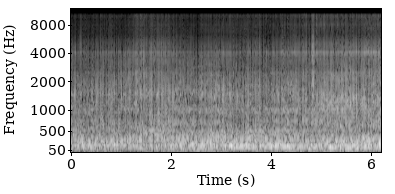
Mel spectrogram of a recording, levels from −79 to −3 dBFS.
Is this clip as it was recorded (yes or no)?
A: no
